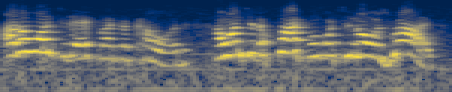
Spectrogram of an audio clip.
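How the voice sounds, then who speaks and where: A woman's voice: very high-pitched, sing-song, rapid-fire, heavy background noise. An actress playing a headstrong, outspoken young ranch woman in a 1940s Western radio drama. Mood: indignant. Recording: muffled old 1940s radio recording.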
